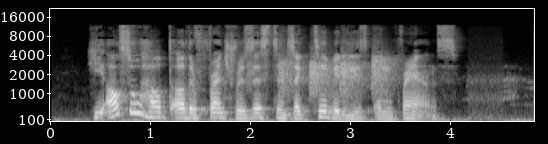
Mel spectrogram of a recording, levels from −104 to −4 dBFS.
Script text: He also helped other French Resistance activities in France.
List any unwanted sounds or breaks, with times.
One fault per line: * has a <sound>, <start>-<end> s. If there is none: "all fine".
all fine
